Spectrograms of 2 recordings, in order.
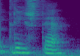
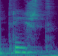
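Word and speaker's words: triste: е читаємо як і якщо е стоїть в кінці слова воно буде вимовлятися як и и або майже не вимовляється можете просто його собі закреслювати на початку трішці сумний бачите я не кажу тріште Я кажу трішшт сумний далі якщо ви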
